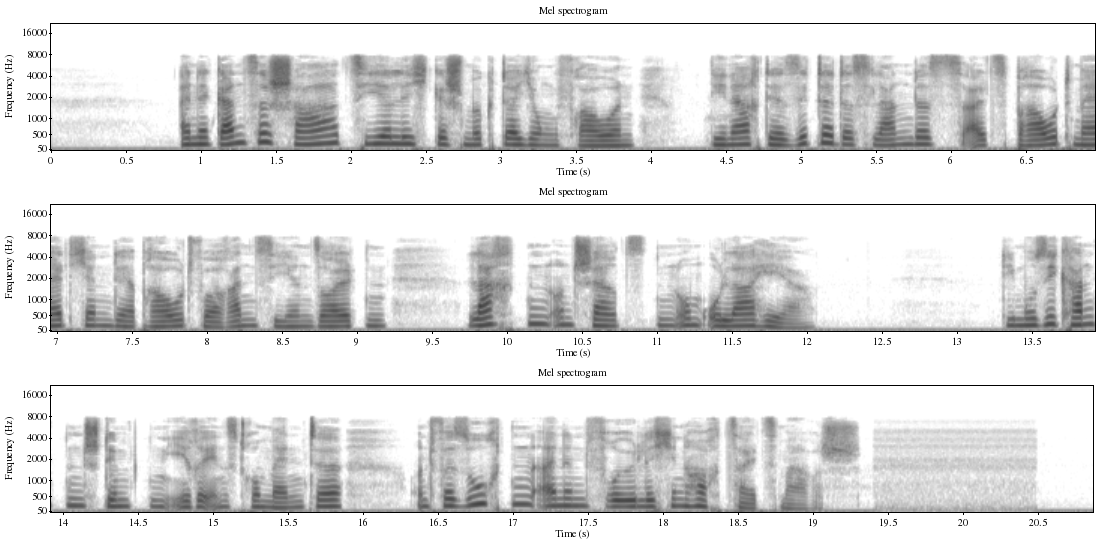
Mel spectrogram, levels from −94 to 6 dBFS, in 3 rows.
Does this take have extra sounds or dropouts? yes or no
no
